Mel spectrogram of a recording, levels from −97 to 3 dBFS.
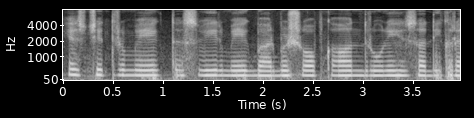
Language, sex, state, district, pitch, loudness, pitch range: Hindi, female, Uttar Pradesh, Lucknow, 205 Hz, -13 LUFS, 205-215 Hz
